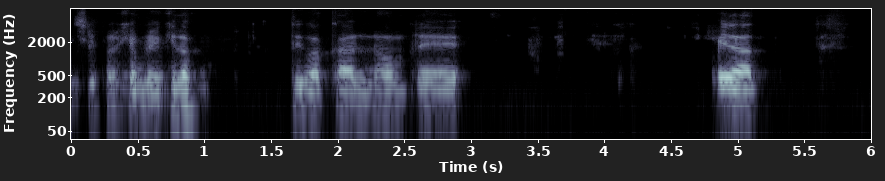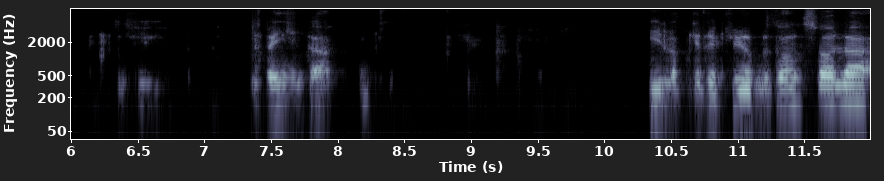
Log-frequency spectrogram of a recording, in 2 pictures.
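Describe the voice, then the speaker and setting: A male programming instructor leads a live online web development class, explaining code slowly and haltingly with many pauses and fillers. His mid-range voice has a darkish tone. It's picked up by a computer mic, and the recording is rough but has no echo.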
